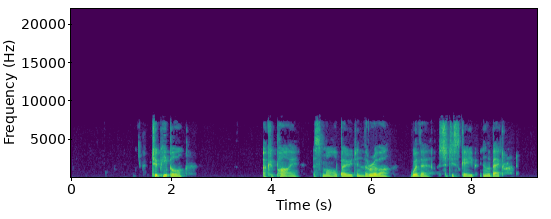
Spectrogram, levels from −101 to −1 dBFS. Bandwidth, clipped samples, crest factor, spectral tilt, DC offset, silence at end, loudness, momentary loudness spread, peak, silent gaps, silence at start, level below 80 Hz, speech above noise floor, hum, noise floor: 7.8 kHz; under 0.1%; 20 dB; -6 dB/octave; under 0.1%; 0.5 s; -21 LUFS; 12 LU; -2 dBFS; none; 1.65 s; -62 dBFS; 65 dB; none; -85 dBFS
